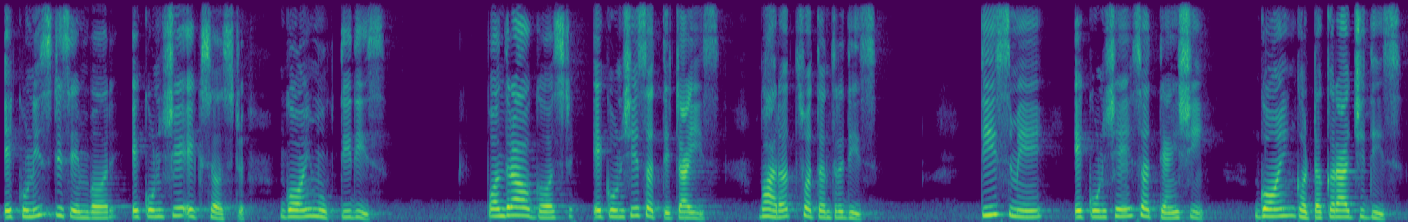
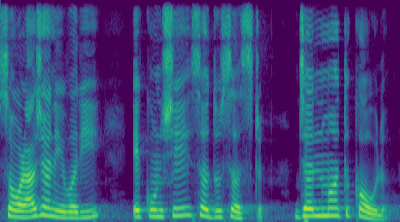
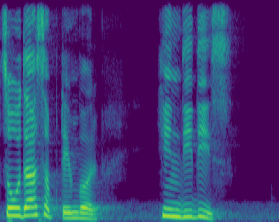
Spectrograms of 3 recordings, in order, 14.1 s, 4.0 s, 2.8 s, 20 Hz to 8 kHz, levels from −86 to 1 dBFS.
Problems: constant background noise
